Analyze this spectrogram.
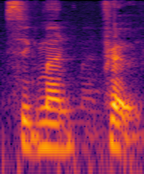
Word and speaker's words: Sigmund Freud: Bacanya gimana? Sigmund Freud.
